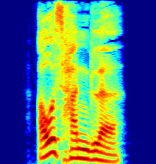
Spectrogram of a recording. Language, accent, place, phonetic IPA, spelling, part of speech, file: German, Germany, Berlin, [ˈaʊ̯sˌhandlə], aushandle, verb, De-aushandle.ogg
- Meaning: inflection of aushandeln: 1. first-person singular dependent present 2. first/third-person singular dependent subjunctive I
